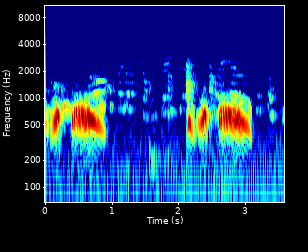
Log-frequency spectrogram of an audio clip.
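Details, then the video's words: Spotted dove decoy with a 'thổ' style voice: two-note pickup and a long, mellow, dropping coo, a short pause, then the same pattern again. "Chim Cu Mồi giọng THỔ"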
